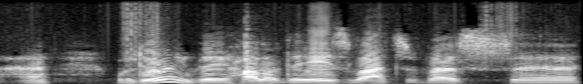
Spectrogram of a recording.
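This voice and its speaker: A man at a moderate pace, medium in pitch with ordinary pitch variation, speaks in a normal speaking voice. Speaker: radio personality. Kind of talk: radio interview questions.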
